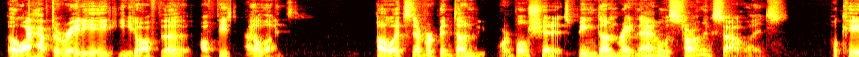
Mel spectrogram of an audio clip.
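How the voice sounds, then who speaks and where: A man's voice: medium pitch, creaky. A man in a casual unscripted discussion, opinionated and blunt, rambling through broken-off sentences.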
